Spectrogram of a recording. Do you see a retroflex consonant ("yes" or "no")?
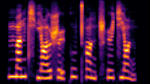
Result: yes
